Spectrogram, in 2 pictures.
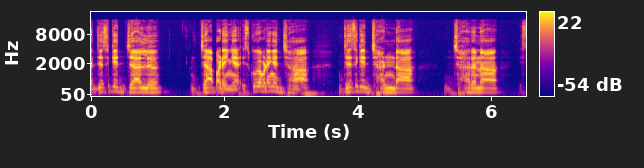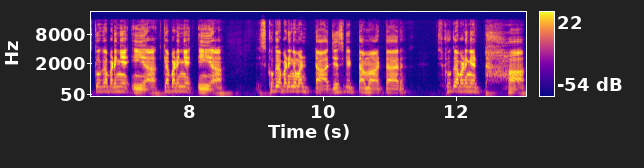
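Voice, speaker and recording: A man teaching the Hindi alphabet, asking the learner to repeat each sound and drawing the syllables out slowly. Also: on the high side, bright, forceful tone, dry recording, studio quality. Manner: stretches vowels and syllables in drawn-out teaching pronunciation. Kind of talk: alphabet lesson with call-and-response drills.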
